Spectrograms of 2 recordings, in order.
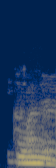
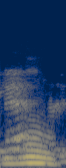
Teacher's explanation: জি। এবং জেরের আওয়াজ সামনের দিকে যায় আর ঠোঁট গোল হয়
